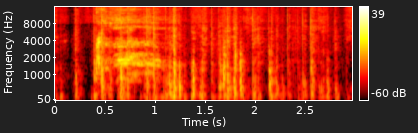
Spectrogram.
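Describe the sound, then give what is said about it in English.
A gift bag rustles and crinkles in quick, irregular bursts for about three seconds as a gift is being opened, with a steady scratchy crackle and no talking. “Here's the bag.”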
